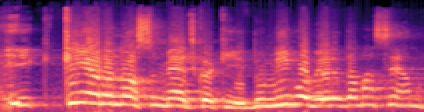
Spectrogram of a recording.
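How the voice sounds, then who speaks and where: Over noticeable background noise, a man talks at a very fast pace in an extremely high pitch, with ordinary pitch variation. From São Paulo, Brazil. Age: 70s. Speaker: local elder interviewee, former notary. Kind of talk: documentary interview. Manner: repetitive filler-heavy, frequent 'entendeu?'.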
